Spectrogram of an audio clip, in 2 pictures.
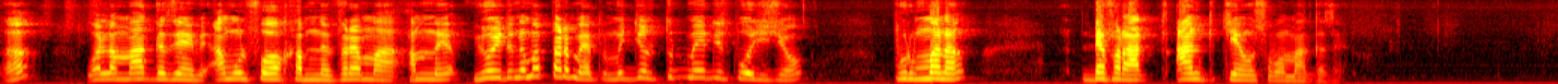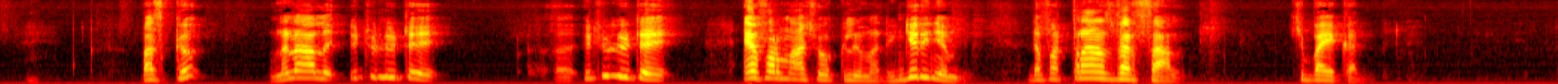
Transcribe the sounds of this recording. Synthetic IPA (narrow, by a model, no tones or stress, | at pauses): ɐ | wɐlːɐmaɡɐzɛ̃ːbiʔɐmulfɔːxɐmnɐvɾɛmãʔɐmnɐjoːjidinɐmɐpɛɾmɛtɾmɐɟəltut̚medispozis̬ijɔ̃ | puɾmɐnɐ | dɛfɐɾaːt̚antcɛ̃ːwusumɐmaɡɐzɛ̰̃ː | pɐskə | nɐnaːlɐytilite | ytilite | ɛ̃nfɔɾmasiɔ̃ːklimɐtŋɡeɾiɲɐmbi | dɐfɐtɾãs̬vɛɾsal | cibajkɐt̚bi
